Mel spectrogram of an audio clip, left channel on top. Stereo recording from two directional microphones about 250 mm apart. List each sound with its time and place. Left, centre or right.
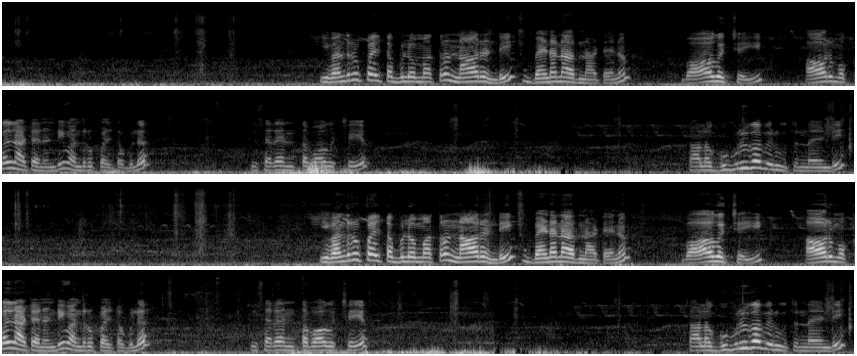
3.2 s speech: centre
11.1 s speech: centre
15.4 s speech: right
